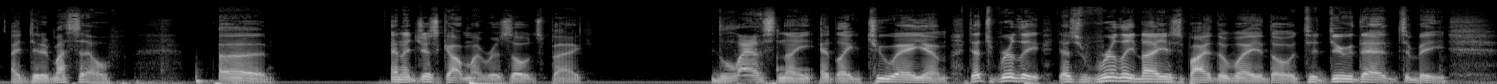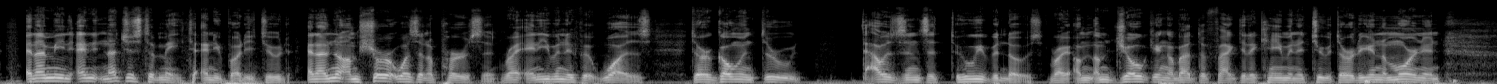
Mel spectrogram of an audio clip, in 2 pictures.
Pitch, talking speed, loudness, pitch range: 100 Hz, 165 wpm, -22 LUFS, 90-115 Hz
